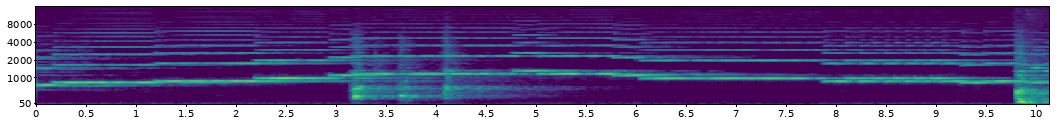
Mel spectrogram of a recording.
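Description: Slow orchestral adagio: a single sustained melody line climbs step by step, then falls back. Three short, low accents come about three to four seconds in, and a fuller, louder entry sounds just before the end.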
